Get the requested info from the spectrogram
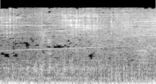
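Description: Cinematic logo-intro sound effect: a deep, steady rumble under a noisy hiss.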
